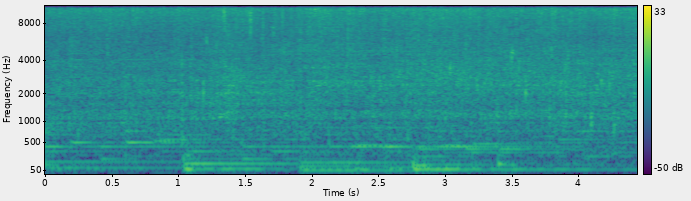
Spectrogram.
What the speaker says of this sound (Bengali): এখন একটু নেড়ে দিতে হবে এপিট এপিট ওপিট করে একটু নেড়ে দিতে হবে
